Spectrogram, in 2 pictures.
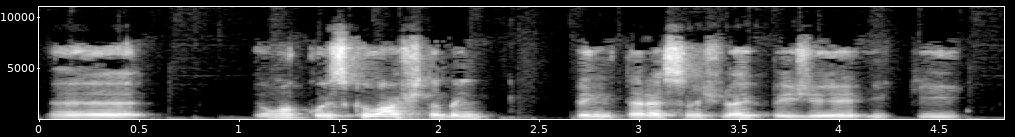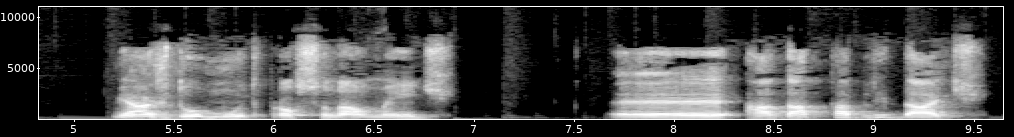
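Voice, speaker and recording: A man's voice: medium pitch, very animated, moderate pace, gravelly, a little mellow. A man with a Brazilian accent talking casually as he hosts a live online chat. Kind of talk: casual conversation. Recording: dull lo-fi live-stream audio.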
